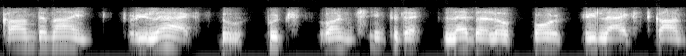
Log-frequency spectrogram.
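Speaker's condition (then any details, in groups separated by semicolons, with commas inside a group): Parkinson's disease; daily yoga practice and 3-mile walks credited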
